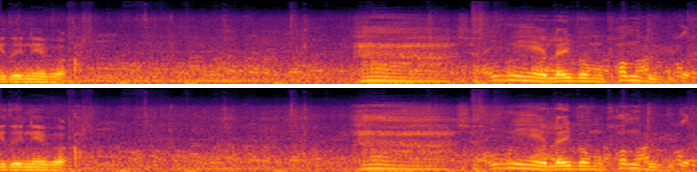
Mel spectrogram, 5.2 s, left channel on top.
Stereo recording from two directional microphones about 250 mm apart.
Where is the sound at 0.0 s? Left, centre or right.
Right.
